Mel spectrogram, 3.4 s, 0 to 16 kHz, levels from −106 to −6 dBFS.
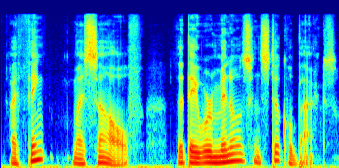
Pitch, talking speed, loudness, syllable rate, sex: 120 Hz, 160 wpm, -19 LUFS, 5.3 syllables/s, male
